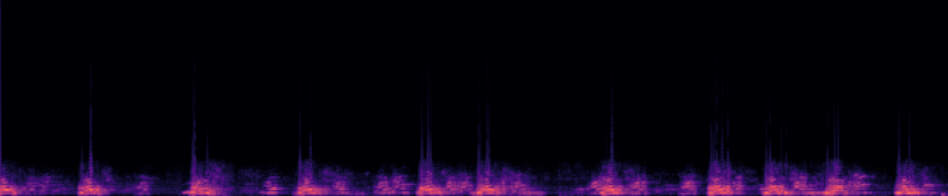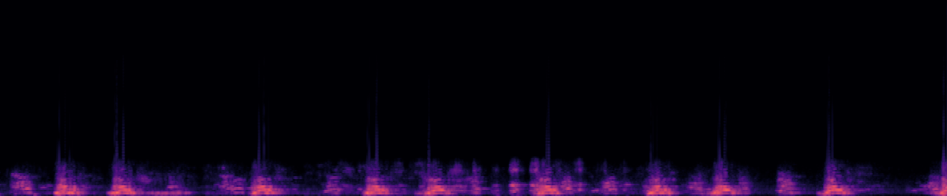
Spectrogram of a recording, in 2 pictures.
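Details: Tibetan Mastiff, a native mastiff from Maqu in Gansu, barking in a long, loose series of deep, full barks, roughly one every two seconds, some doubled, with short pauses between bursts and no other clear sounds.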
